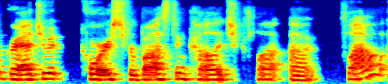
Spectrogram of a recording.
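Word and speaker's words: Clough: She still teaches an occasional graduate course for Boston College Clow. How do you pronounce that? Clow.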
